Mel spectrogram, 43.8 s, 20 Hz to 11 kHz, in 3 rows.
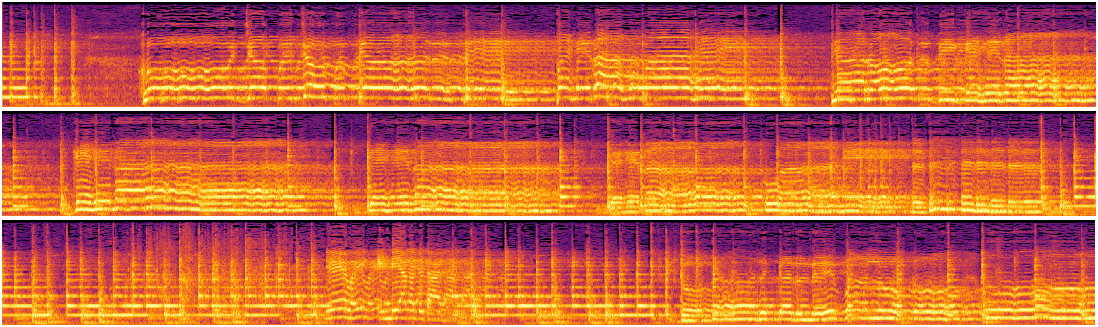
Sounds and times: Music: 0:00.0 - 0:43.7.

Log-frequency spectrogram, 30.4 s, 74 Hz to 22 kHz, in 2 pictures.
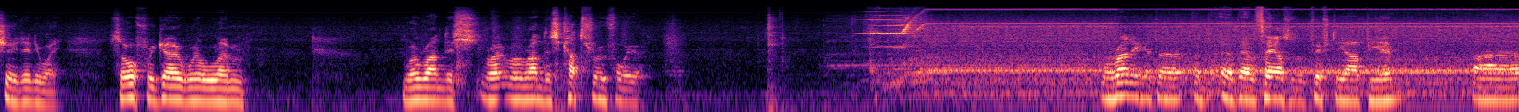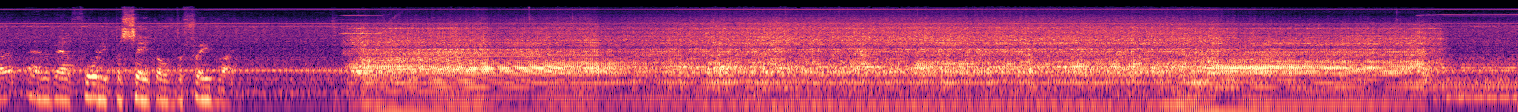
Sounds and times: Speech: 0:00.0 - 0:02.6, 0:04.0 - 0:06.6, 0:11.0 - 0:14.0, 0:14.7 - 0:17.6.

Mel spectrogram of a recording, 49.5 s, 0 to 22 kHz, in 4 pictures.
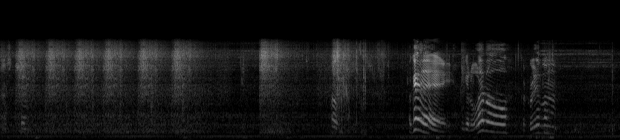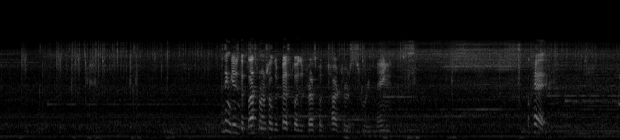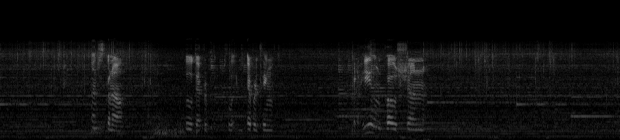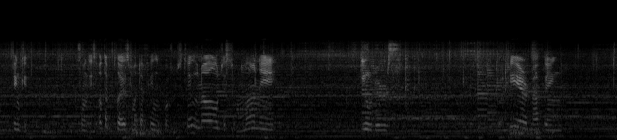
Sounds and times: Speech: 0:00.0 - 0:00.6, 0:08.2 - 0:11.2, 0:16.8 - 0:20.3, 0:23.0 - 0:23.4, 0:26.6 - 0:27.3, 0:28.5 - 0:30.3, 0:31.8 - 0:33.4, 0:37.5 - 0:37.8, 0:38.8 - 0:42.7, 0:44.4 - 0:45.2, 0:47.3 - 0:48.5.

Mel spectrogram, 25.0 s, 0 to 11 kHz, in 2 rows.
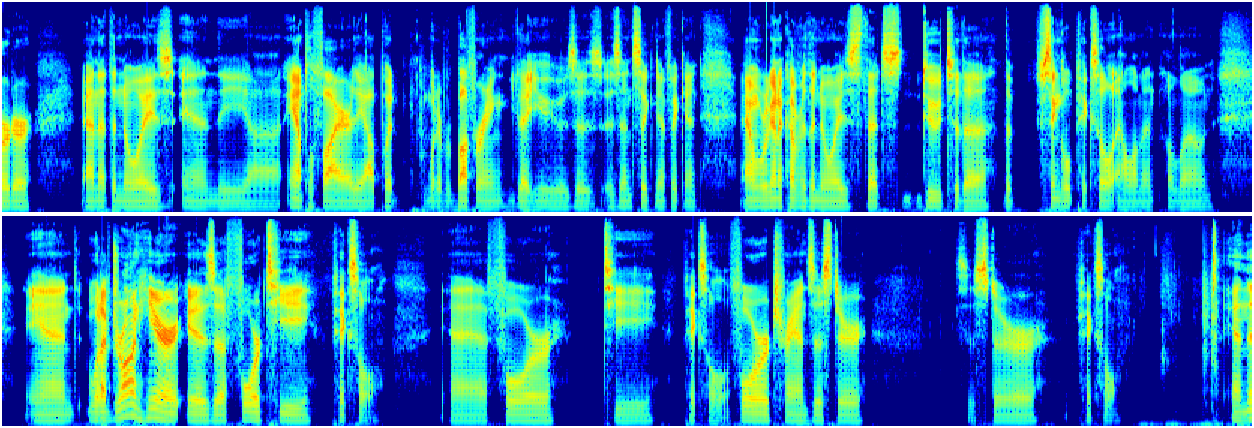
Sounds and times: Speech: 0:00.0 - 0:16.3, 0:16.9 - 0:21.1, 0:22.1 - 0:23.7, 0:24.6 - 0:25.0.

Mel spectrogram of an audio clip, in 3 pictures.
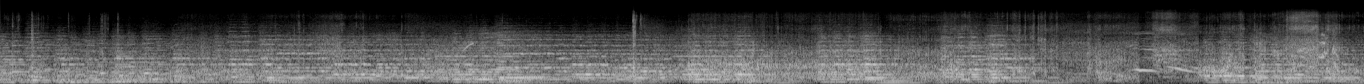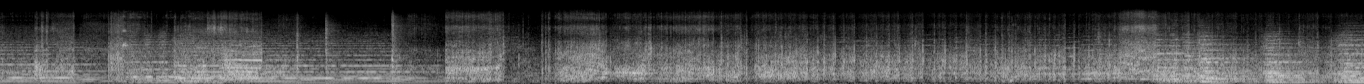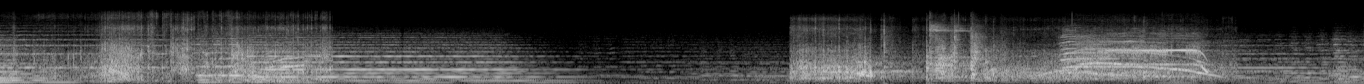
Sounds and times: Skateboard: 0:00.0 - 0:02.1, 0:02.7 - 0:05.0, 0:06.2 - 0:30.7, 0:35.2 - 0:39.7
Music: 0:00.0 - 0:40.9.

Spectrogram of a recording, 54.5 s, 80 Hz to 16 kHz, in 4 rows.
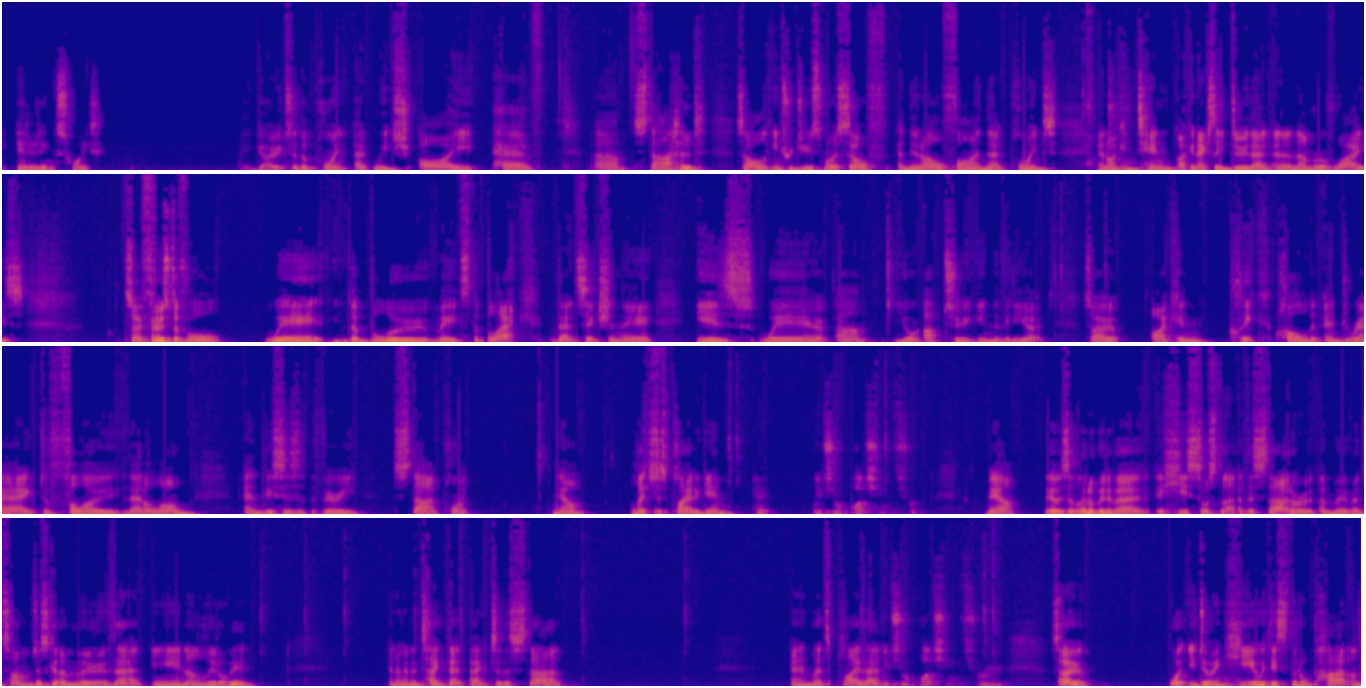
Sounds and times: Speech: 0:00.0 - 0:01.1, 0:02.4 - 0:13.9, 0:14.8 - 0:32.0, 0:32.6 - 0:36.5, 0:37.1 - 0:43.4, 0:44.7 - 0:46.6, 0:48.7 - 0:51.9, 0:52.5 - 0:54.4.

